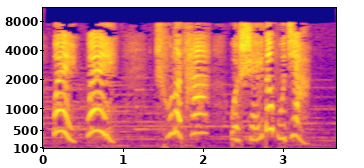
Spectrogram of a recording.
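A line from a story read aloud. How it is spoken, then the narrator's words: Loud girl's voice. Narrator (Chinese): 最年长的少女对另外2个大声说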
